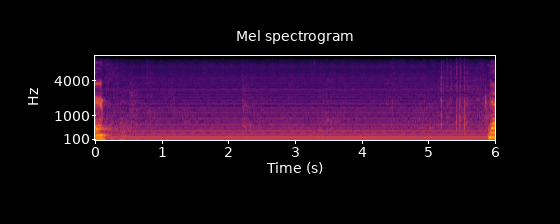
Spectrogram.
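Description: Steady electrical mains hum: a low, unchanging buzz with a stack of evenly spaced overtones. A man's voice starts right at the end.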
